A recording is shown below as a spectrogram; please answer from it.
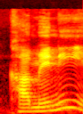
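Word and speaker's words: Khamenei: दूसरे धार्मिक नेता हैं अली हुसैनी खामेनी या खामे दो तरह से इसको प्रोनाउंस किया जाता है। जिस तरह से आप करना चाहे। हम लोग भारत में तो खामेनी ही बोलते हैं ज्यादातर।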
